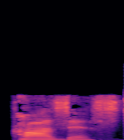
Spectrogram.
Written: causist

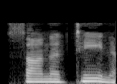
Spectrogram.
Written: sonatina

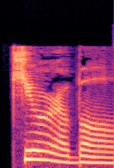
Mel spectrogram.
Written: curably

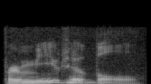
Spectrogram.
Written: permutable

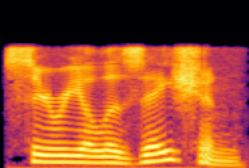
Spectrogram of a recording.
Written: serialization

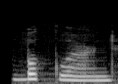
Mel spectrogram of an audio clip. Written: book-learned

